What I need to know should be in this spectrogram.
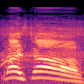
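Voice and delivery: loud, high excited cheer; excited whoop. Real, not acted. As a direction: yell with thrill.

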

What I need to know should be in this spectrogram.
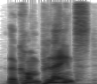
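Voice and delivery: groaning. A narrator's reading. Producer dreads viewers' complaints, groaning. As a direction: wail it, drawn out. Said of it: "the producer groaned".

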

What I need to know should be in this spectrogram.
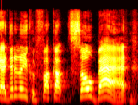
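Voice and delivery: normal talking voice

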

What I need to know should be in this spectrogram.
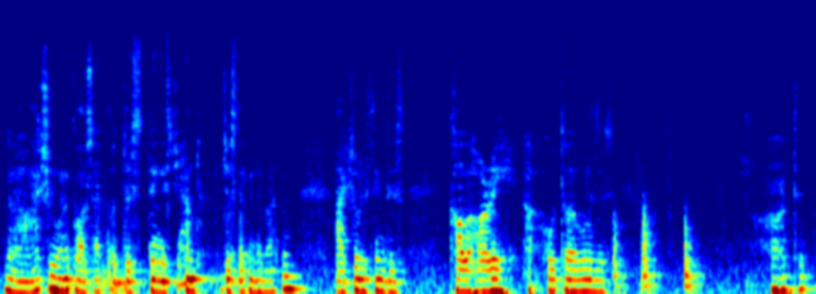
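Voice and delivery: hushed, nervous talk; nervous night vlog whisper. Acted. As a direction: stay hushed and jumpy.

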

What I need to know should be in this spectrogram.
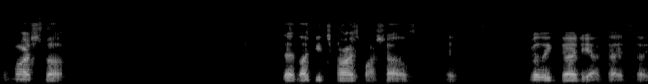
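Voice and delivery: talking while chewing; savoring a sweet bite; mouth full, chewing. Real, not acted. Seen 0: Puts food in mouth at -5s; savoring, closed-eye chewing face follows.

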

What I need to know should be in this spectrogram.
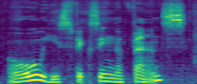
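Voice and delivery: ordinary delivery

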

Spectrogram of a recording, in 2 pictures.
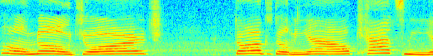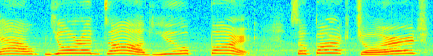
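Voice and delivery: exasperated storybook mom; upset mama dog. A narrator's reading. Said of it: "Mama Dog was really, really upset".

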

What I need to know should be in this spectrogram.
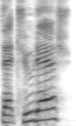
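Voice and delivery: questioning; lightly voiced farm pony. Applejack questions Dash.

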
